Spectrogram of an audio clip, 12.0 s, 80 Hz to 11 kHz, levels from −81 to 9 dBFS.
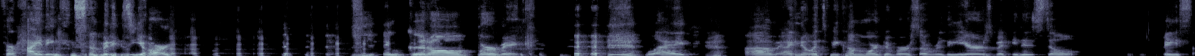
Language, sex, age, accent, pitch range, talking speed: English, female, 30-49, American, 170-245 Hz, 125 wpm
